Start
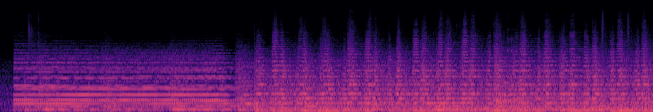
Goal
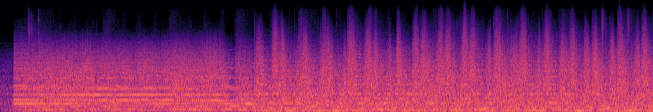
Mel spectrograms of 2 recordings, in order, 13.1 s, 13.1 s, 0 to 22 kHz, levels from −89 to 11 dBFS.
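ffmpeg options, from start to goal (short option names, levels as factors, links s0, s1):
-af "bandreject=f=50:t=h:w=6,bandreject=f=100:t=h:w=6,aeval=exprs='0.178*sin(PI/2*5.62*val(0)/0.178)':c=same"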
